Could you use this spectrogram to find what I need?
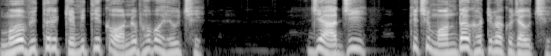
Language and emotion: Odia, fearful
